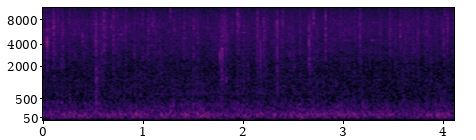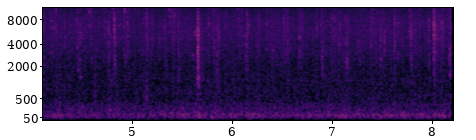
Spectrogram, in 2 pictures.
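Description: Fire sound effect: a steady low rumble with scattered sharp crackles.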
